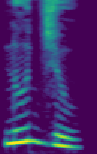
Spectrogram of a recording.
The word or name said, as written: ಞ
